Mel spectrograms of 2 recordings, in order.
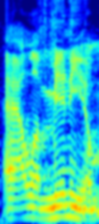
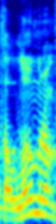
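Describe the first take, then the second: First: The word is said with five syllables. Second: The word is said with four syllables.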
